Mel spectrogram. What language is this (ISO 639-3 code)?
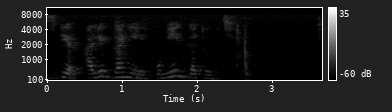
rus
